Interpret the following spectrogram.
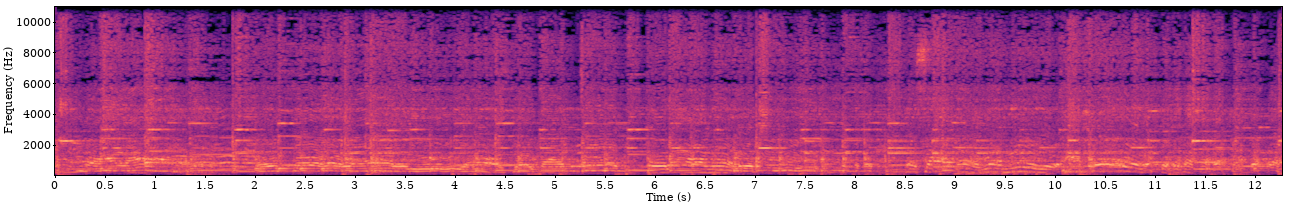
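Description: Javanese gamelan-style barongan accompaniment: drums beating steadily under sustained pitched percussion tones and a wavering melody line.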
